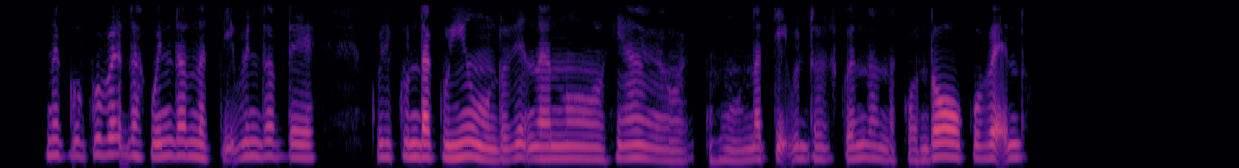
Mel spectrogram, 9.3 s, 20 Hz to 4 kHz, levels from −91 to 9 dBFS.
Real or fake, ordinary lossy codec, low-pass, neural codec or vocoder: real; none; 3.6 kHz; none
